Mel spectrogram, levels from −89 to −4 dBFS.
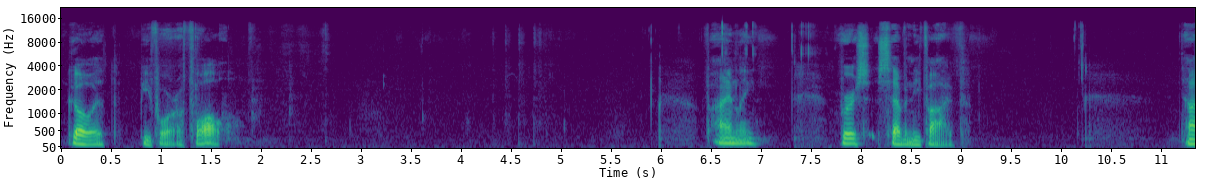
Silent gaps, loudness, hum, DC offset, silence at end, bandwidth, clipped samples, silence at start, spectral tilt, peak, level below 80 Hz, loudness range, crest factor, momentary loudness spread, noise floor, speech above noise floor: none; -30 LUFS; none; under 0.1%; 0 s; 15 kHz; under 0.1%; 0.1 s; -6 dB/octave; -8 dBFS; -68 dBFS; 6 LU; 26 dB; 25 LU; -70 dBFS; 42 dB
